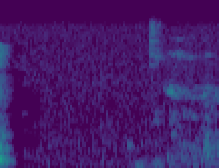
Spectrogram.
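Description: Near silence, with a single faint click about one and a half seconds in: the click that advances the lecture slide.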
